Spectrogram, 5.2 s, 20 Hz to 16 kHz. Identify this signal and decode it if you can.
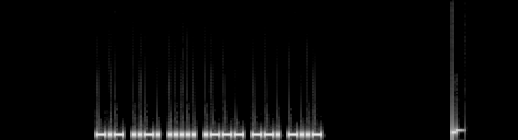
Morse code, heard as a keyed tone, about 39 wpm, 700 Hz. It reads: KF5JGX
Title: USA Call Signs - 6 Characters - 3x Character Spacing - 40wpm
